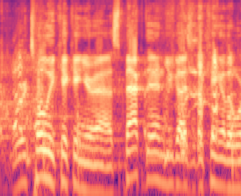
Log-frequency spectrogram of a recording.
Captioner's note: Edmund McMillen laughing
